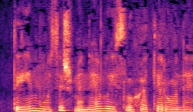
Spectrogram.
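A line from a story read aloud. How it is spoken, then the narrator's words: Calm. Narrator (Ukrainian): спокійно мовив Люпен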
